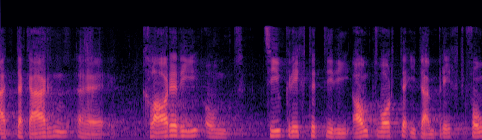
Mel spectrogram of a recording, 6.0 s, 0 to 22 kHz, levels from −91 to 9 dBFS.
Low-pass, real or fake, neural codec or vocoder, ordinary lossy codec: 9.9 kHz; real; none; none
